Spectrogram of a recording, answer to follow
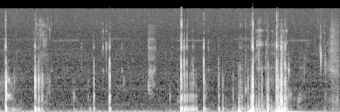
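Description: A person drinking water from a glass: sips and swallowing gulps heard as a string of short, separate clicky sounds, the loudest about three seconds in.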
